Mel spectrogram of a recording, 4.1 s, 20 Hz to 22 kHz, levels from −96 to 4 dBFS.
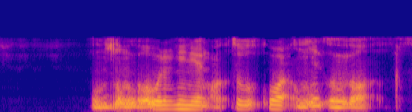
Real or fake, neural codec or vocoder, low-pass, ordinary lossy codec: fake; autoencoder, 44.1 kHz, a latent of 192 numbers a frame, MeloTTS; 5.4 kHz; AAC, 32 kbps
